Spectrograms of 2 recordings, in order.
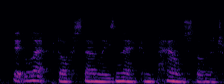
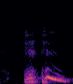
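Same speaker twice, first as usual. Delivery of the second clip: throat clearing; 8 semitones higher, 12 dB louder than usual. Real, not acted.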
